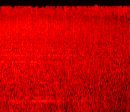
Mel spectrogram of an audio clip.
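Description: Steady rain pours down in a continuous, even wash of hiss with no breaks or distinct drops standing out, holding at the same level throughout.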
